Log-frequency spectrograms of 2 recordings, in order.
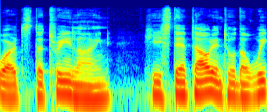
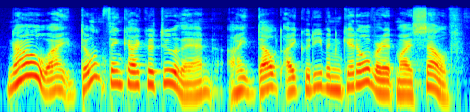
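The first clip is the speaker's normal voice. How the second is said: higher, apologetic refusal; a pony admitting she can't; doubtful companion; 7 semitones higher than usual. A narrator's reading. Tiptoe declines carrying him.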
